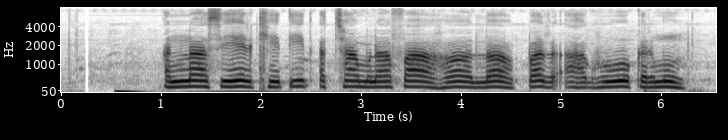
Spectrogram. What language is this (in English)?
Magahi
